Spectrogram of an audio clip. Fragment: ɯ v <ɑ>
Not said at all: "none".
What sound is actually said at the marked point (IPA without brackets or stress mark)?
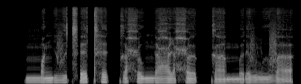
a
